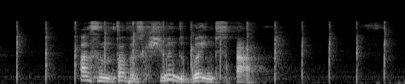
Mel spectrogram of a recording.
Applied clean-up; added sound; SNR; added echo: none; Clapping; 14 dB; reverberation time 0.5 s.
